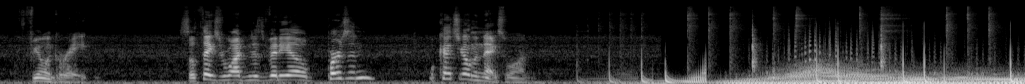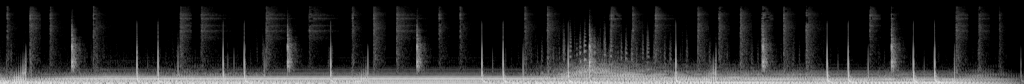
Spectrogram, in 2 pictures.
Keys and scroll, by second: 2.5 super+s.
